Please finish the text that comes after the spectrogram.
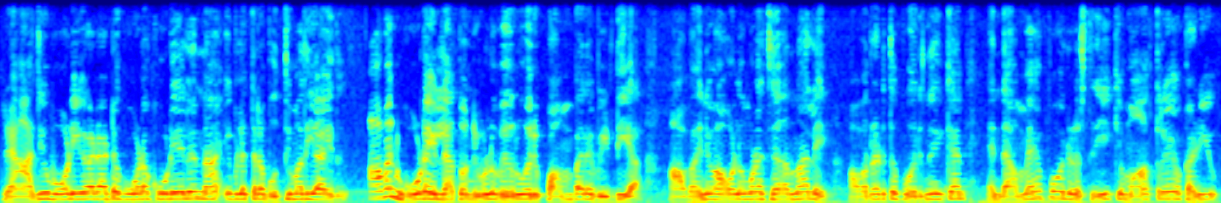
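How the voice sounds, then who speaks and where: A woman's voice: medium pitch, a little fast, dark tone, close to an everyday voice. A woman voicing a spoiled young man in a retold serial who mocks others. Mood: mocking. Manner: mocking. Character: young man, spoiled son, sneering at his rival.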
